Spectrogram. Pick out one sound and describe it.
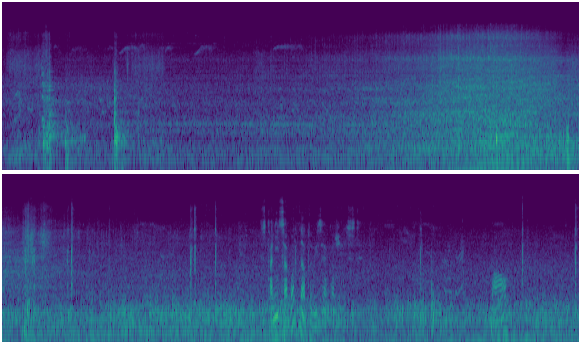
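Bicycle tyres roll over pavement with light rattling.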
